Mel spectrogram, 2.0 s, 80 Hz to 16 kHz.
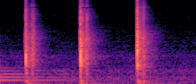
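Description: Three separate, evenly spaced keystrokes on a Tecware Phantom 104 mechanical keyboard. Each is a crisp, slightly hollow clack that quickly fades into quiet, recorded close up with no talking.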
